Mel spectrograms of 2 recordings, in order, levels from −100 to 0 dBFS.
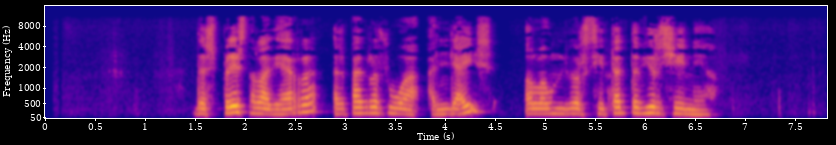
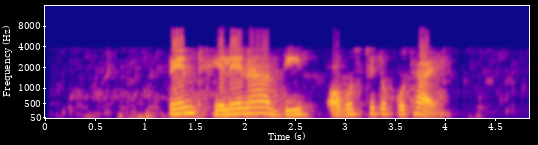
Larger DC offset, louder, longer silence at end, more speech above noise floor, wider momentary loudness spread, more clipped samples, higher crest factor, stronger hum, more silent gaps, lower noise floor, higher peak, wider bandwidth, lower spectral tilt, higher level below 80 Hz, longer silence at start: neither; second, -27 LUFS vs -15 LUFS; first, 1.15 s vs 0.85 s; about the same, 46 dB vs 44 dB; first, 13 LU vs 8 LU; neither; first, 22 dB vs 16 dB; neither; neither; first, -72 dBFS vs -58 dBFS; second, -6 dBFS vs 0 dBFS; first, 11.5 kHz vs 7.6 kHz; second, -4.5 dB/octave vs -7.5 dB/octave; second, -82 dBFS vs -48 dBFS; first, 1.5 s vs 0.95 s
